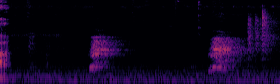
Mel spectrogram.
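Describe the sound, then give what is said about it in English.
Two separate dog barks ring out about a second apart, moderately loud against a steady low background rumble, with a brief yip near the start. “Hold on while I'm waiting for the dogs to quit.”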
